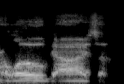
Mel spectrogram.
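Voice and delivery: dull unenthusiastic put-on voice. Showing umpires how not to sound at the plate meeting: Eeyore voice. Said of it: "You don't wanna be like Eeyore".

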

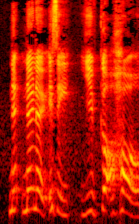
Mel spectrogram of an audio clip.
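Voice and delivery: ordinary talk

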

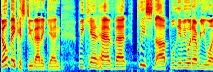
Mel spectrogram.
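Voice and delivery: mock freaked-out, frantic, panicked pleading. Retelling characters begging Moon Knight: imitating panicked pleading. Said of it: "And they're freaking out".

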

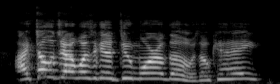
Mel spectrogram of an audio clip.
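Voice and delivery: loud, very high, angry shouting yell. A video maker telling someone he won't make more of those, getting angry. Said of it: "I'm sorry for getting angry".

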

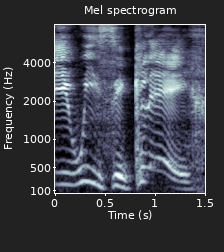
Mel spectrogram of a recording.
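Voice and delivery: mock, emphatic, high, slow, exaggerated yes.

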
